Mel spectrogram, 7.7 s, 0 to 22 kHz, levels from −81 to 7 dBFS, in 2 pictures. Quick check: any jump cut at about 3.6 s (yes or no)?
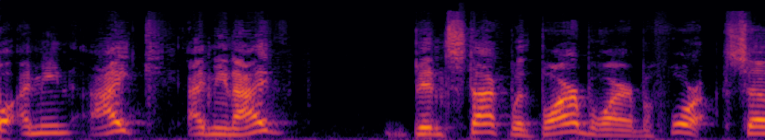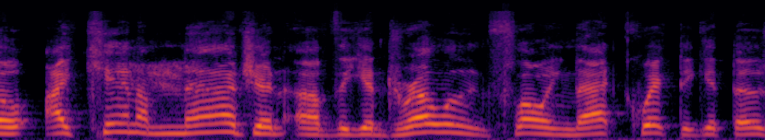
yes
